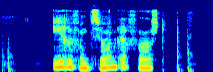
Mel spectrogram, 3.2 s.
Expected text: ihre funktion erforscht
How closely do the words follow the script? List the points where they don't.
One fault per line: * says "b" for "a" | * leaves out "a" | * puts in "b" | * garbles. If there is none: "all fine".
all fine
